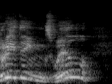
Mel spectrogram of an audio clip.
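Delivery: very high, theatrical vampire count voice. Retelling a first greeting on a vampire episode: vampire count voice. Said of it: "he has a count impression".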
